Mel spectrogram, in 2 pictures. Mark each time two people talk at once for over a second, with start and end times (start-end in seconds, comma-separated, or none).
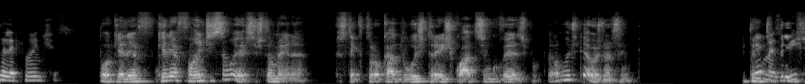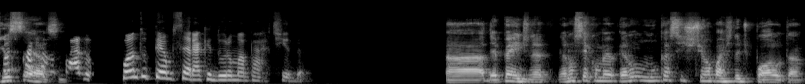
7.5-8.7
